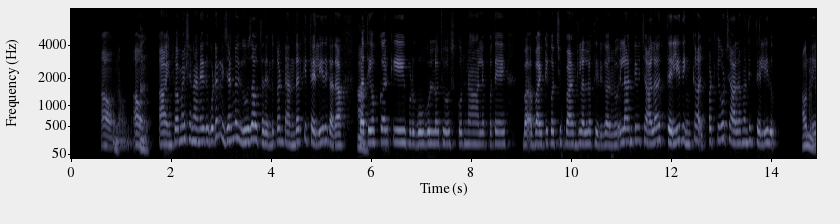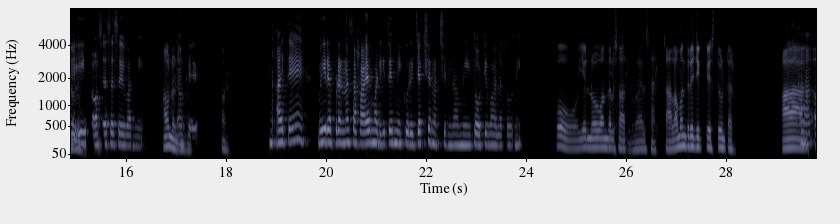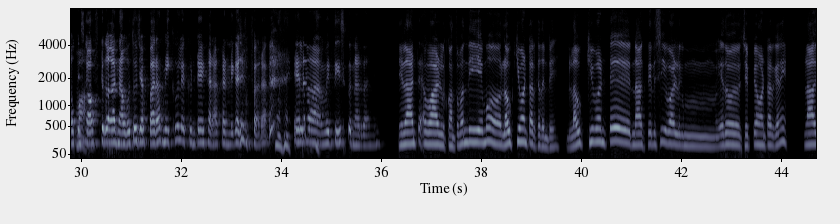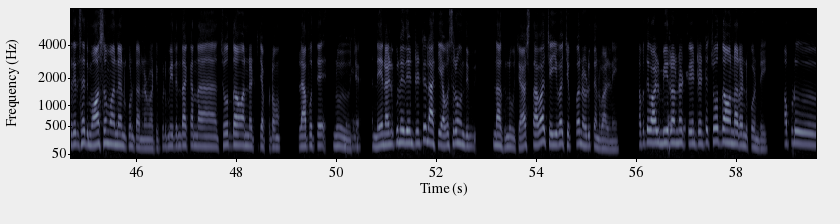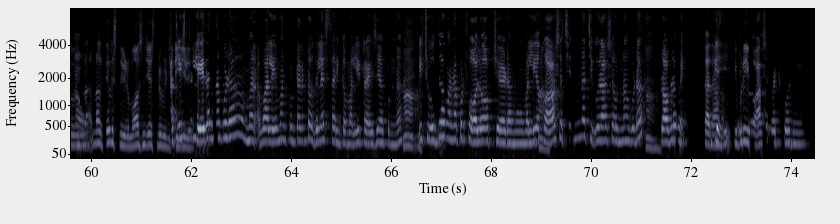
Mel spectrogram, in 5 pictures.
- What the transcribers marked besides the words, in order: in English: "ఇన్ఫర్మేషన్"; in English: "గూగుల్‌లో"; in English: "ప్రాసెసెస్"; in English: "రిజెక్ట్"; in English: "సాఫ్ట్‌గా"; laughing while speaking: "జెప్పారా? ఎలా మీరు తీసుకున్నారు దాన్ని?"; chuckle; tapping; in English: "అట్‌లీస్ట్"; in English: "ట్రై"; in English: "ఫాలో అప్"; other background noise
- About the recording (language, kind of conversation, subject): Telugu, podcast, ఎలా సున్నితంగా ‘కాదు’ చెప్పాలి?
